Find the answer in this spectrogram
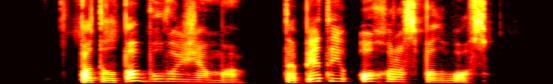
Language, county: Lithuanian, Panevėžys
